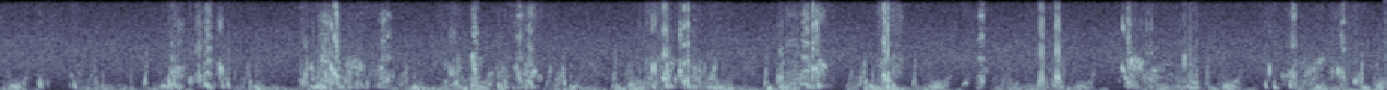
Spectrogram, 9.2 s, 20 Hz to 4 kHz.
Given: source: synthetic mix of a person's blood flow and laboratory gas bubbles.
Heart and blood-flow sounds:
Doppler ultrasound of blood flow; precordium
0.25-0.37 s: bubbles
0.47-0.56 s: bubbles
1.09-1.58 s: bubbles
2.01-2.65 s: bubbles
2.94-3.64 s: bubbles
4.25-4.90 s: bubbles
5.17-5.58 s: bubbles
5.76-6.17 s: bubbles
6.42-6.61 s: bubbles
6.84-7.13 s: bubbles
7.46-8.04 s: bubbles
8.42-9.13 s: bubbles
From the record:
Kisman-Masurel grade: 343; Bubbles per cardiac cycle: rolling drumbeat, 9 or more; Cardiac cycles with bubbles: 100%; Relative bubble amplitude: loud (0.450 to 0.775); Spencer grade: 3 (all of the cardiac periods contain showers or single bubble signals, but not dominating or overriding the cardiac motion signals); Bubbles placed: only in the low amplitude regions of the cardiac cycle

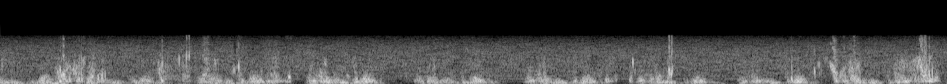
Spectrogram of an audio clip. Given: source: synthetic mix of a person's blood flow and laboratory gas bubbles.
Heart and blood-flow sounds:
Doppler ultrasound of blood flow; precordium
0.54-1.09 s: bubbles
1.56-1.69 s: bubbles
1.76-1.93 s: bubbles
2.00-2.21 s: bubbles
2.32-2.42 s: bubbles
2.58-2.94 s: bubbles
6.04-6.18 s: bubbles
6.28-6.37 s: bubbles
6.54-6.76 s: bubbles
7.88-7.96 s: bubbles
8.12-8.63 s: bubbles
8.92-9.41 s: bubbles
From the record:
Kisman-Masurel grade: 233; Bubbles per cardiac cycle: several, 3 to 8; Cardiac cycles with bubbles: 50 to 99%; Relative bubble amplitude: loud (0.450 to 0.775); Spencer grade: 3 (all of the cardiac periods contain showers or single bubble signals, but not dominating or overriding the cardiac motion signals); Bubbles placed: anywhere in the cardiac cycle

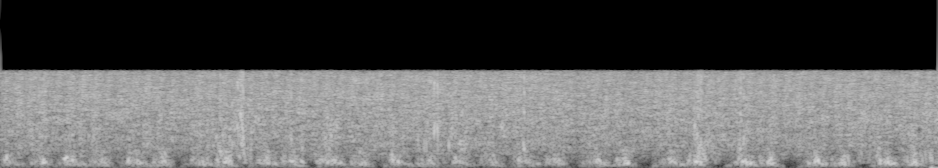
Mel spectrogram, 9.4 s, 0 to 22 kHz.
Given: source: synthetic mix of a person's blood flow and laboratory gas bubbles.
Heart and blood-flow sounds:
Doppler ultrasound of blood flow; precordium
2.13-2.62 s: bubbles
2.88-2.94 s: bubbles
2.98-3.40 s: bubbles
4.16-4.72 s: bubbles
4.84-4.89 s: bubbles
4.99-5.04 s: bubbles
5.12-5.32 s: bubbles
6.87-7.24 s: bubbles
7.36-7.47 s: bubbles
8.45-8.54 s: bubbles
8.57-8.89 s: bubbles
9.02-9.39 s: bubbles
From the record:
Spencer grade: 2 (many but less than half of the cardiac periods contain bubble signals, singularly or in groups); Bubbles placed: anywhere in the cardiac cycle

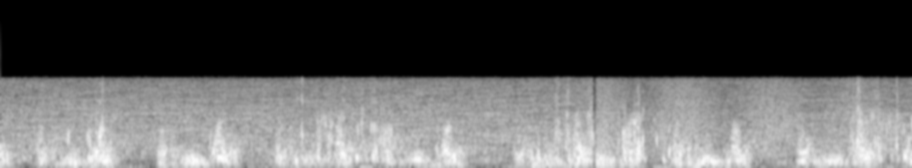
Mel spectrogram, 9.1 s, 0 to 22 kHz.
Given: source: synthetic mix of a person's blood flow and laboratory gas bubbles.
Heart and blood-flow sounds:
Doppler ultrasound of blood flow; precordium
0.65-1.15 s: bubbles
2.94-3.08 s: bubbles
3.10-3.98 s: bubbles
5.29-5.43 s: bubbles
5.52-5.97 s: bubbles
6.17-6.47 s: bubbles
6.50-6.74 s: bubbles
8.46-9.13 s: bubbles
From the record:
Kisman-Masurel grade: 332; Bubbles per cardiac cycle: rolling drumbeat, 9 or more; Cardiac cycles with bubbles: 50 to 99%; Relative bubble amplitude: moderate (0.250 to 0.450); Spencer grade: 3 (all of the cardiac periods contain showers or single bubble signals, but not dominating or overriding the cardiac motion signals); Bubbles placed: anywhere in the cardiac cycle

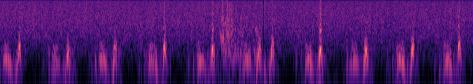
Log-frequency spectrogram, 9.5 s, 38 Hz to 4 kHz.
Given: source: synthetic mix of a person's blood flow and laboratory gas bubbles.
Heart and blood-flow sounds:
Doppler ultrasound of blood flow; precordium
4.38-4.92 s: bubbles
5.01-5.17 s: bubbles
From the record:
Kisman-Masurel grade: 221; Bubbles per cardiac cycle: several, 3 to 8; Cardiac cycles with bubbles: 10 to 50%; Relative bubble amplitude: barely perceptible (0.100 to 0.250); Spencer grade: 2 (many but less than half of the cardiac periods contain bubble signals, singularly or in groups); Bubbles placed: only in the low amplitude regions of the cardiac cycle

